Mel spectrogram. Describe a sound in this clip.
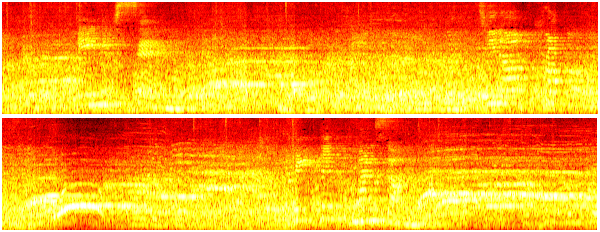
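A crowd of people chatters loudly throughout.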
